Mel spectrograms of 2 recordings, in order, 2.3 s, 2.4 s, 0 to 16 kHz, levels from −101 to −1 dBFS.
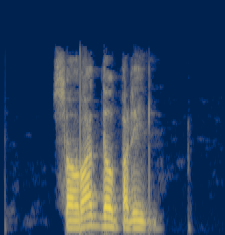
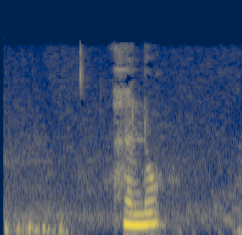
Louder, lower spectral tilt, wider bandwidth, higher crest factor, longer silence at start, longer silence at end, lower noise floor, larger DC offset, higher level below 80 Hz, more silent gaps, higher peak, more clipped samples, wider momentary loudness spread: about the same, -17 LUFS vs -17 LUFS; about the same, -7.5 dB/octave vs -8.5 dB/octave; about the same, 7.2 kHz vs 7.6 kHz; about the same, 18 dB vs 16 dB; first, 0.55 s vs 0.05 s; second, 0.7 s vs 0.85 s; first, -69 dBFS vs -54 dBFS; neither; second, -56 dBFS vs -48 dBFS; neither; first, -2 dBFS vs -6 dBFS; neither; second, 14 LU vs 24 LU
